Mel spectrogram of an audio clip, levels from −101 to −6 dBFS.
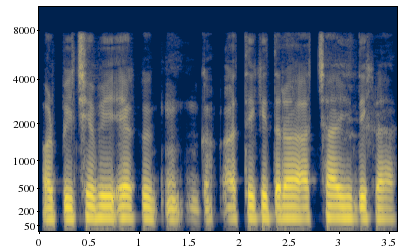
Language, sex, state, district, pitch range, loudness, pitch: Hindi, male, Bihar, Muzaffarpur, 120-130 Hz, -16 LUFS, 125 Hz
